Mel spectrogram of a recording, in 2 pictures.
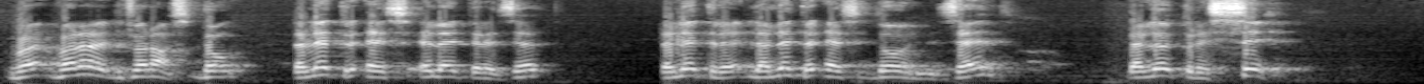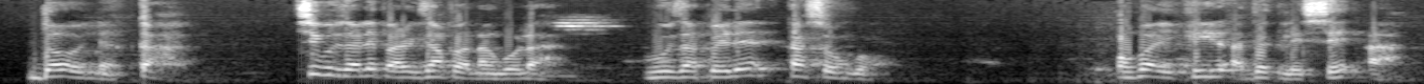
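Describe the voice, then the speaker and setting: Hesitant man explaining, mellow voice. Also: on the high side, moderate pace, slight background noise. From Democratic Republic of the Congo. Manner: hesitant, repeats words and fillers. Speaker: guest. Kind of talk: explanatory interview talk.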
